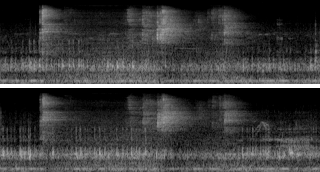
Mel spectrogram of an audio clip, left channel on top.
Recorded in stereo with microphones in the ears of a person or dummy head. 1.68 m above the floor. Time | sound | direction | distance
0.4 | a crack | 55° left (ahead or behind) | 2.5 m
